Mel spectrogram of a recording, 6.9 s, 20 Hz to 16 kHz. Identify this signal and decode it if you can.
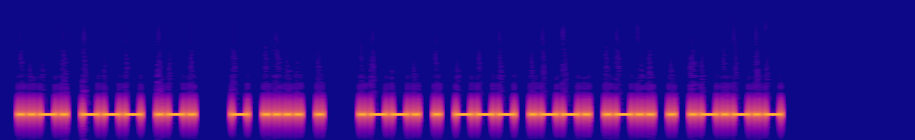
Morse code, heard as a keyed tone, about 30 wpm, 700 Hz. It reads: FOR THE PEOPLE.
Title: Sentences from Top 1000 Words - Review Part 5 - 30wpm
